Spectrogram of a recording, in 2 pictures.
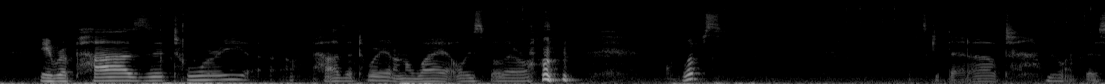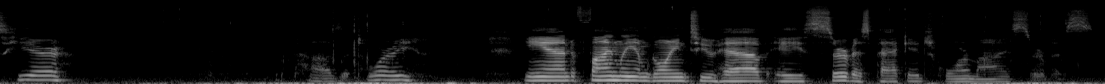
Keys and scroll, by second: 9.3 super+z.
